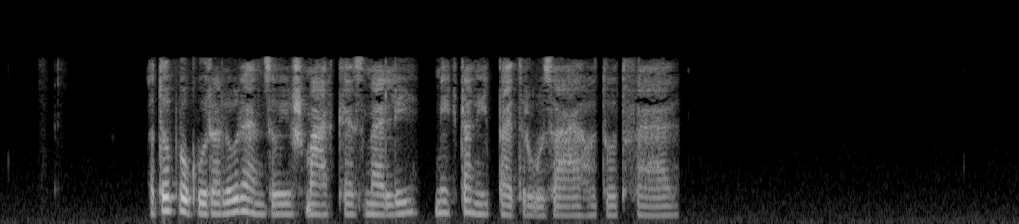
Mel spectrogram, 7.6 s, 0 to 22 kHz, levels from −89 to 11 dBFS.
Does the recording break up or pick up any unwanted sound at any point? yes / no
no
